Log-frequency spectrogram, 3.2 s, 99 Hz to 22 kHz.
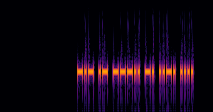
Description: Morse code, heard as a keyed tone, about 46 wpm, 700 Hz. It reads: KA8NFH
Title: USA Call Signs - 6 Characters - 4x Character Spacing - 45wpm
